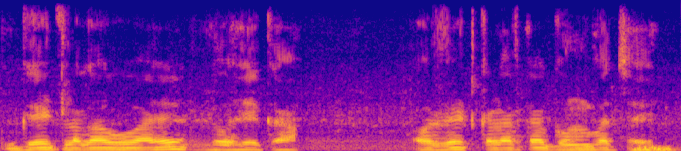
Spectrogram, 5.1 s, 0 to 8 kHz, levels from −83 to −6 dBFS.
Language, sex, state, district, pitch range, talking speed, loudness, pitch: Hindi, male, Uttar Pradesh, Lucknow, 90-95 Hz, 140 wpm, -16 LUFS, 95 Hz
